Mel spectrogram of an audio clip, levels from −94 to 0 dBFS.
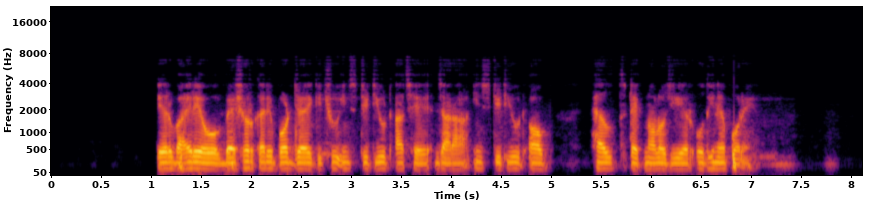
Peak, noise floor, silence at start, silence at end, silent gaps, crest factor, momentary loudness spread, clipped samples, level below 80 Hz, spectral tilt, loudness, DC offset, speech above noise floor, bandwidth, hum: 0 dBFS; -89 dBFS; 1.05 s; 0.75 s; none; 18 dB; 11 LU; under 0.1%; -58 dBFS; -9 dB/octave; -19 LUFS; under 0.1%; 71 dB; 5.2 kHz; none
